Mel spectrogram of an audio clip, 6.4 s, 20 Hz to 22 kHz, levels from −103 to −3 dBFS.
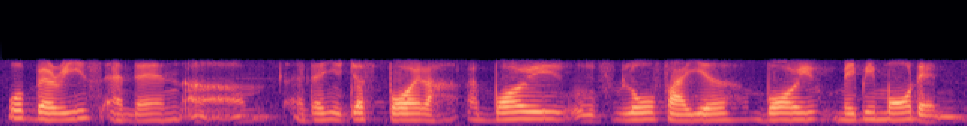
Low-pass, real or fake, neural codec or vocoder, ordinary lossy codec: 3.6 kHz; fake; vocoder, 44.1 kHz, 128 mel bands every 256 samples, BigVGAN v2; none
